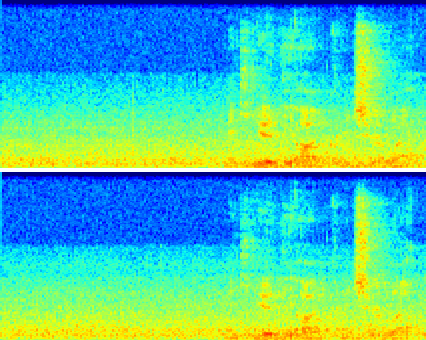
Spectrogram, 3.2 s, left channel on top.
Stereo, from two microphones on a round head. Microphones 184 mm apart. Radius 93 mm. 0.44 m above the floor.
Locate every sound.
1.7 s a man speaking: 20° left (ahead or behind), 1.1 m; by 3.1 s 25° right (ahead or behind), 0.8 m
